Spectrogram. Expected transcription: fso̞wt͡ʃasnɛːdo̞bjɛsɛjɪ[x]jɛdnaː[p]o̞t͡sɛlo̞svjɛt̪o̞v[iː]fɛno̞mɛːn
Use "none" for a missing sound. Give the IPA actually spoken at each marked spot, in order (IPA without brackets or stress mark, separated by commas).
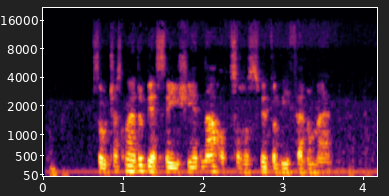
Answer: ʃ, ʔ, iː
